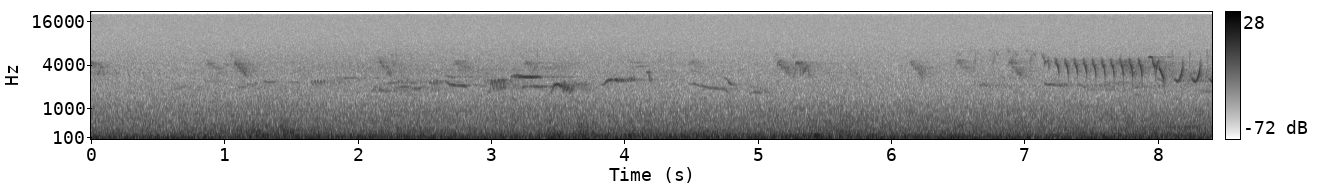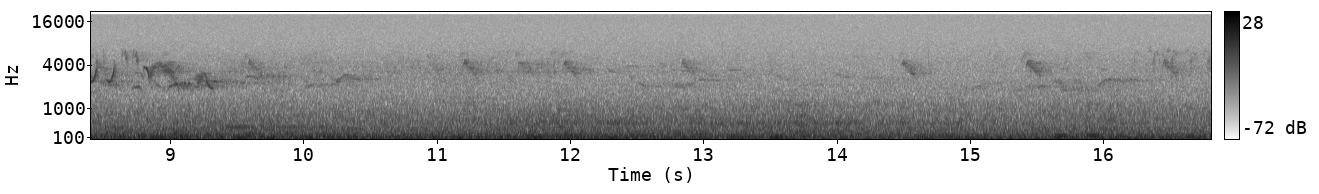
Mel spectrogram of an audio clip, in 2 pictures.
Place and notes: burg/wupper: ritterplatz - the city, the country & me: nearby a crossing of country lanes
singing birds, plane crossing the sky and in the background the sound of the motorway a1
the city, the country & me: may 6, 2011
